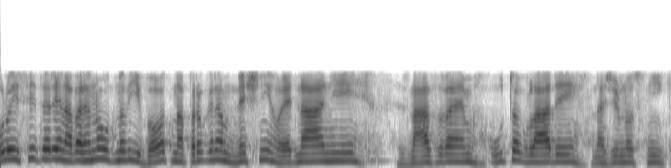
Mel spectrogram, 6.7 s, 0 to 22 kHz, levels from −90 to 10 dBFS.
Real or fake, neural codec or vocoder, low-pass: fake; codec, 16 kHz, 4.8 kbps, FACodec; 3.6 kHz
